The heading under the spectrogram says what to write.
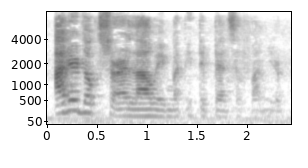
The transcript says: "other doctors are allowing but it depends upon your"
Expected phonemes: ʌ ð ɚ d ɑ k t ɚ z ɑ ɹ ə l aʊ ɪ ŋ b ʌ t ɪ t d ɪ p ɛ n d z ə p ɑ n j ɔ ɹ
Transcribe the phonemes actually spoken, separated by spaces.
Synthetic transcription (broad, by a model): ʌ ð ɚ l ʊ k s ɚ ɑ ɹ ə l aʊ ɪ ŋ b ʌ t ɪ t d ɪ p ɛ n d s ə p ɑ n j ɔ ɹ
